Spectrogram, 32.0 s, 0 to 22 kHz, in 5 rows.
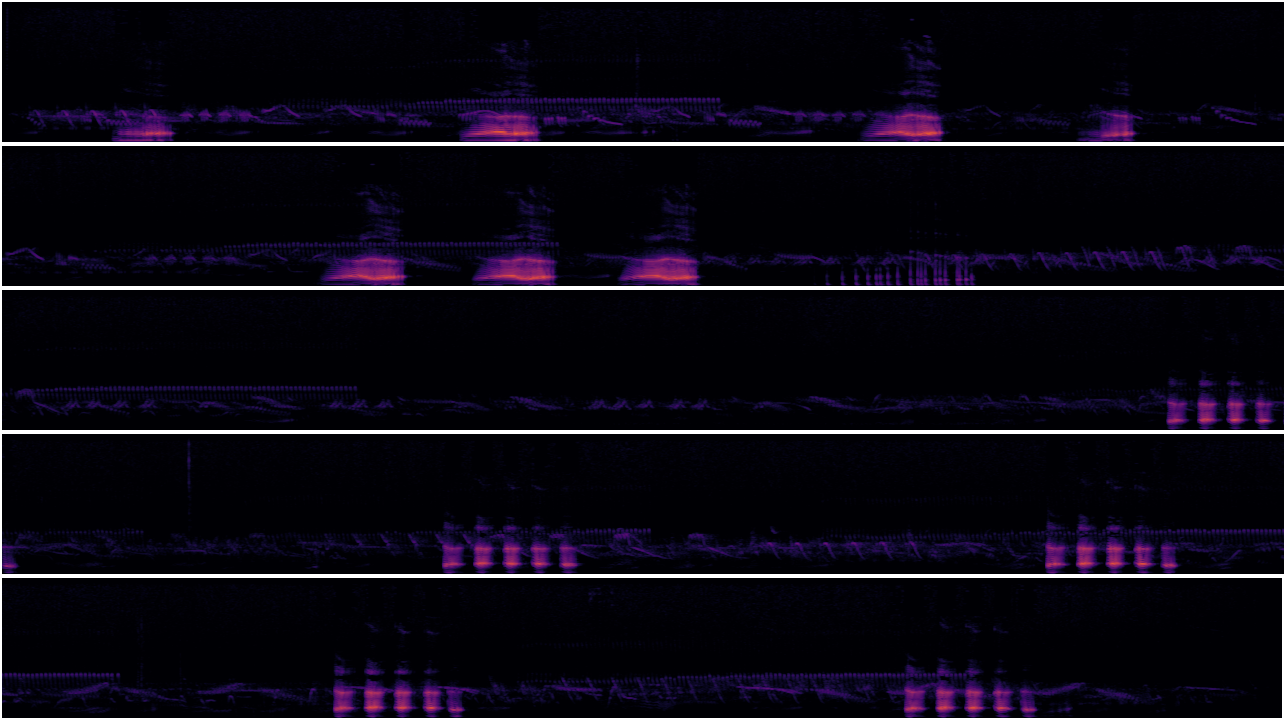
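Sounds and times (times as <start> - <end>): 
Rana ridibunda: 0.0 - 6.0, 8.0 - 11.4, 13.5 - 14.8, 18.6 - 23.4, 24.2 - 29.0, 30.0 - 31.5.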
